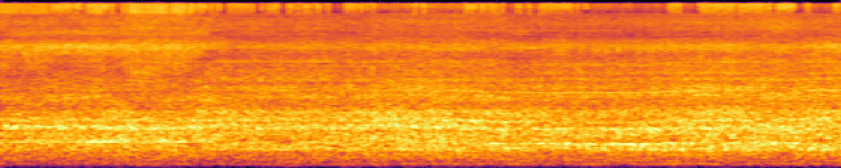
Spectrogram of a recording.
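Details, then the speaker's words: Hair dryer after disassembly and cleaning for a strange noise: smooth even airflow with steady fan hum, heating well, cool button working, no rattles or scraping; normal operation. "Esquentando legal. O botão aqui, ó, que deixa frio também, funcionando ok, ó."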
